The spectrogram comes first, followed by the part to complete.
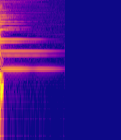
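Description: A single bright metallic ding: several tones ring together and fade out within about a second and a half.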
